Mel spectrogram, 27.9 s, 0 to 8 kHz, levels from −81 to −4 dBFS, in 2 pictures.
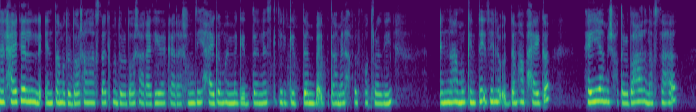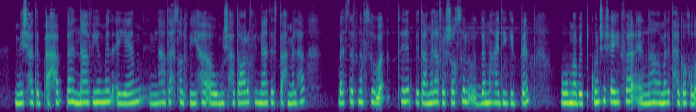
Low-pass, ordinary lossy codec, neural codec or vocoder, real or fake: none; none; none; real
